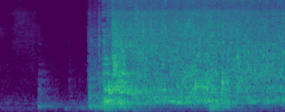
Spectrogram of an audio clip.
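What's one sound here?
A toilet flushes with a loud rush of water.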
